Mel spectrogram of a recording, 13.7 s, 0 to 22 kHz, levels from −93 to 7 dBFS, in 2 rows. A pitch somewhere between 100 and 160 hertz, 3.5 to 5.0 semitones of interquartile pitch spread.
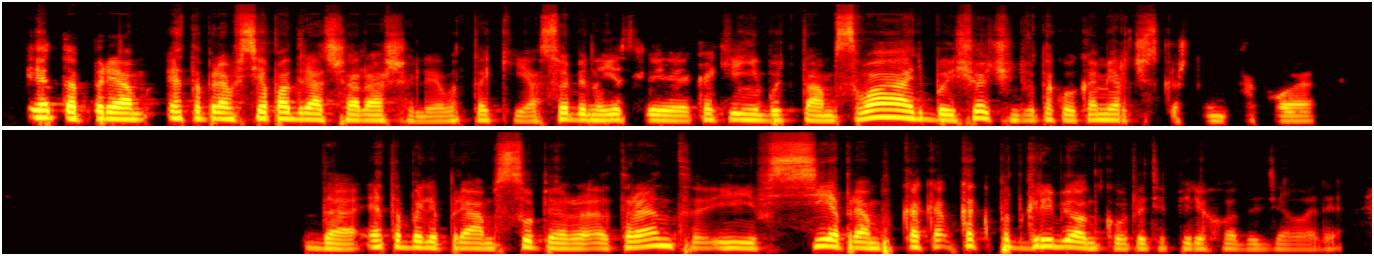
Yes: medium, 140 Hz; average, 4.2 semitones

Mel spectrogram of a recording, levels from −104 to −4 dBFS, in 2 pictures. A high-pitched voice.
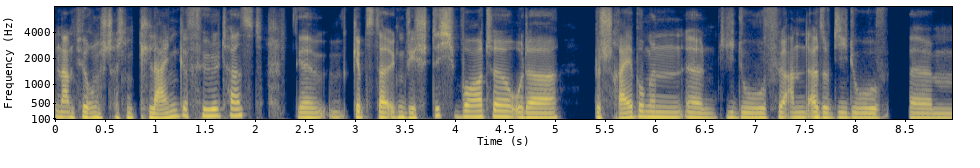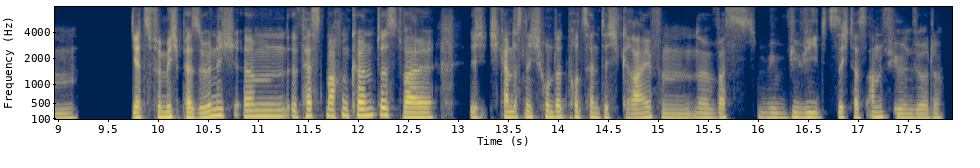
No: low, 130 Hz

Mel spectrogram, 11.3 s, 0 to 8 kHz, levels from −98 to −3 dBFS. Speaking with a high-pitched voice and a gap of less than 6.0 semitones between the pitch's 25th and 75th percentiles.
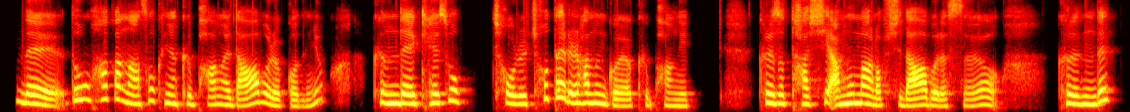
Yes: high, 230 Hz; average, 5.1 semitones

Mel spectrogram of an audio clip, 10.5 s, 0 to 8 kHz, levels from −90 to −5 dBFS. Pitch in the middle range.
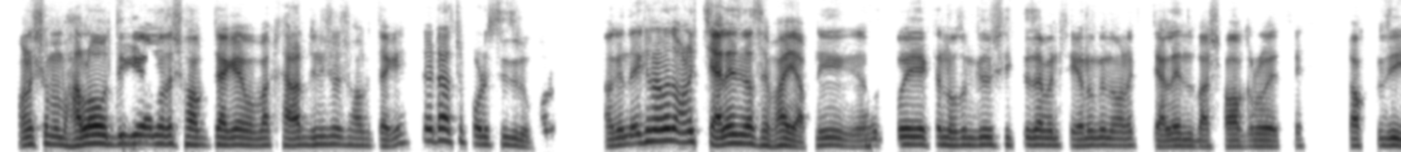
Yes: medium, 145 Hz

